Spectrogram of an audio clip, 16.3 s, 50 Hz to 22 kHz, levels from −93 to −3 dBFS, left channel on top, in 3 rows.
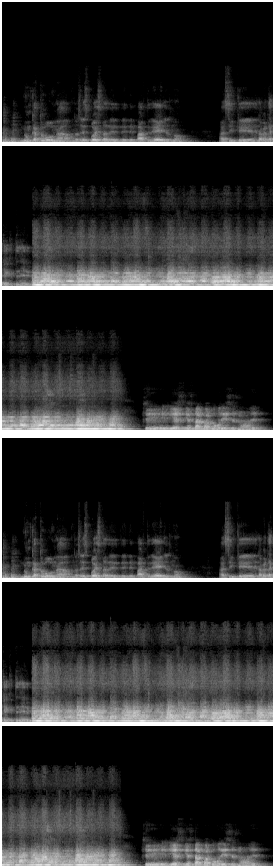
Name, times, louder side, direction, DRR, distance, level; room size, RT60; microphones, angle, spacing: voice 1, 0.3-3.6 4.3-8.0 8.4-11.1 11.5-12.7, right 1 dB, 20° right, 1 dB, 0.9 m, -35 dB
sound 1, 6.0-13.2, left 2 dB, 65° right, 1.2 m, -18 dB
voice 2, 13.7-15.9, right 2 dB, 35° right, 0 dB, 0.6 m, -29 dB
7.5 x 3.6 x 3.7 m, 0.64 s
head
